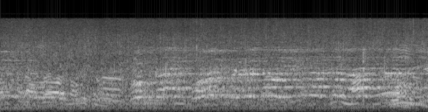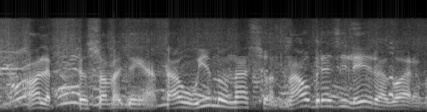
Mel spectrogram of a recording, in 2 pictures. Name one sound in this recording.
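A large crowd sings a cappella outdoors.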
